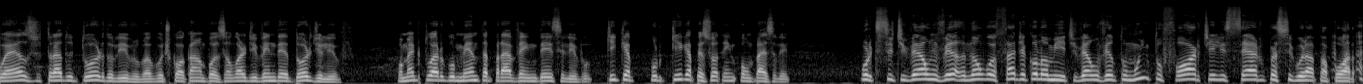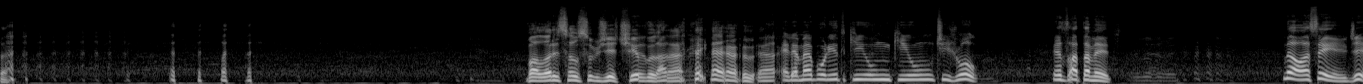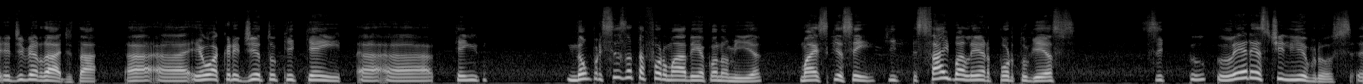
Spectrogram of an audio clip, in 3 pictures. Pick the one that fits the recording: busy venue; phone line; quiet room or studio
busy venue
